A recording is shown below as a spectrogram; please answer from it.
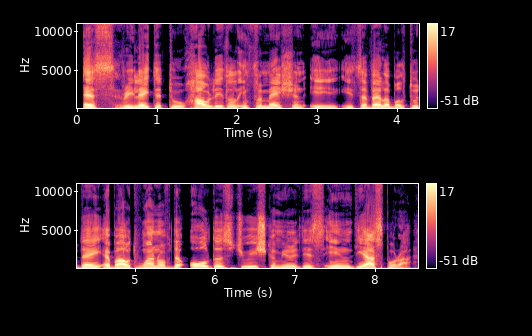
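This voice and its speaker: Older man, Romanian accent, podcast host, scripted narration, smooth clear voice, dry sound, formal deliberate delivery. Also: medium pitch, no echo. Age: 60s or older.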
